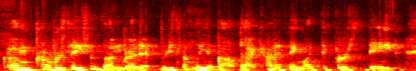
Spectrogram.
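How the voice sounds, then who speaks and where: A woman talks over noticeable background noise. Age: 60s. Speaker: dating guest sharing experiences. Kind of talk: casual interview. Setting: phone call. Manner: halting with repetitions.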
